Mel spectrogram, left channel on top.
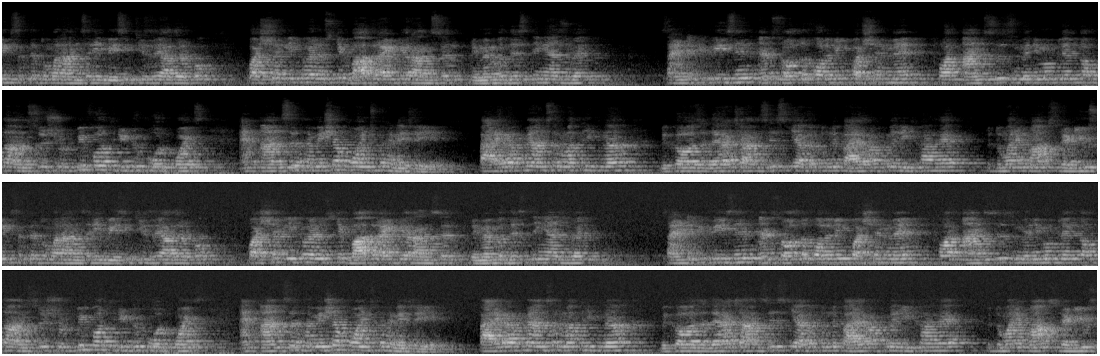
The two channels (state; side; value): noise; right; hiss, 19 dB below the sound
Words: लिख सकते तुम्हारा आंसर, ये बेसिक चीजें याद रखो। क्वेश्चन लिखो और उसके बाद write your answer, remember this thing as well. Scientific reason and solve the following question में for answers minimum length of the answer should be for 3 to 4 points and answer हमेशा points पे रहने चाहिए। Paragraph में answer मत लिखना because there are chances कि अगर तुमने पैराग्राफ में लिखा है तो तुम्हारे मार्क्स reduce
